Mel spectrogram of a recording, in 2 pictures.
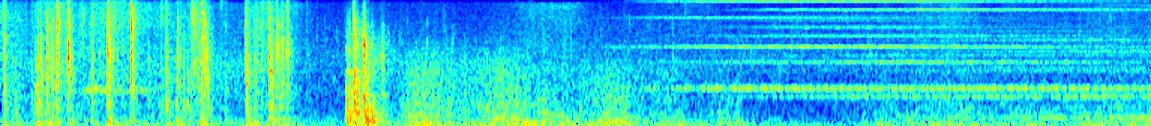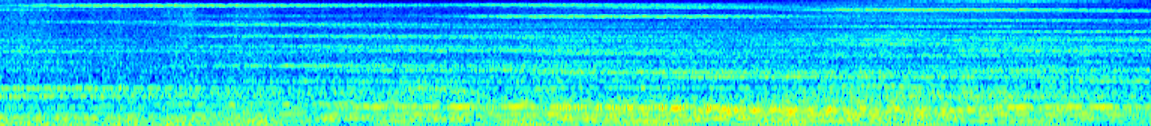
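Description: A door closing in a radio drama: a few sharp knocks and one loud bang early on, then a sustained, steady tonal drone carries on alone.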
